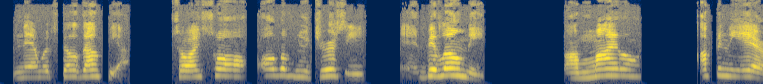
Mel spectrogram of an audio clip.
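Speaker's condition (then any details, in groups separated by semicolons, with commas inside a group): Cerebral palsy; tongue and legs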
